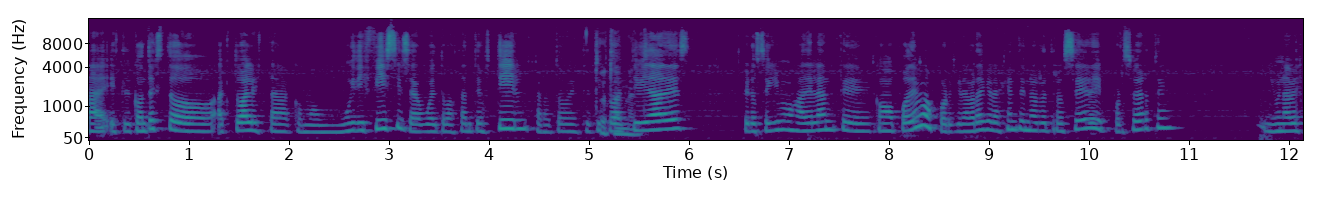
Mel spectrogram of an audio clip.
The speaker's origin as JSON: {"language": "Spanish", "town": "Golondrinas", "region": "Chubut", "country": "Argentina", "said": "Yo soy de Golondrinas, ella es de Bariloche."}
